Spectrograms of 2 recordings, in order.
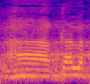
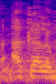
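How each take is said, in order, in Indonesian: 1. Salah satu vokalnya dipanjangkan. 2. Semua vokalnya pendek. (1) "bukan akala, karena kalau akala lain lagi artinya" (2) "akala itu akala"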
